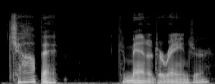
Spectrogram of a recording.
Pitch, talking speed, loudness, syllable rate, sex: 85 Hz, 140 wpm, -21 LUFS, 5.8 syllables/s, male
